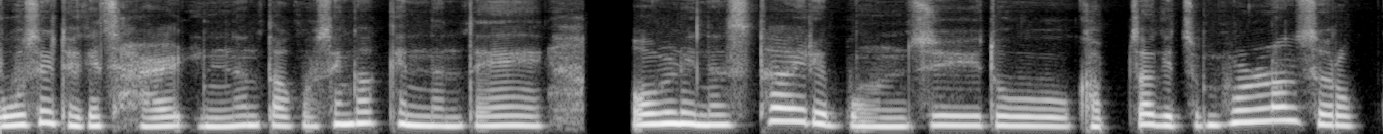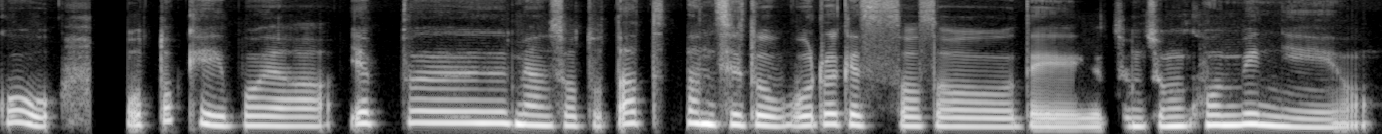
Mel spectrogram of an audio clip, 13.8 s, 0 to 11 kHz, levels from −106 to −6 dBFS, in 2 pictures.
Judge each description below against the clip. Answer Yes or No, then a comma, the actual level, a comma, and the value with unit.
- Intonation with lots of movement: No, average, 3.1 semitones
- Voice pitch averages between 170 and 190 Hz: No, high, 230 Hz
